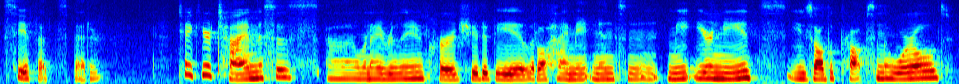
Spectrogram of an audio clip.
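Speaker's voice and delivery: usual speaking voice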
